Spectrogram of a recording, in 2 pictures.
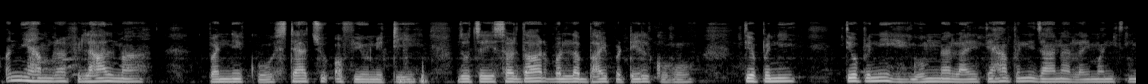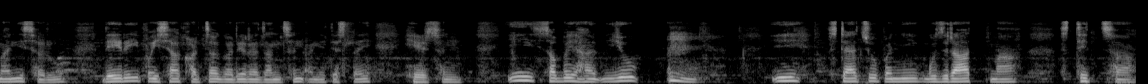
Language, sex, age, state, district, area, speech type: Nepali, male, 18-30, West Bengal, Darjeeling, urban, spontaneous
